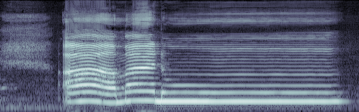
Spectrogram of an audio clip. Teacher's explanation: नून पेश वाव, नू, वाव साकिन है पिछले अल्फाज पे पेश है तो ये क्या है? वाव मद है, 1 काउंट खींच के पढ़ेंगे।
